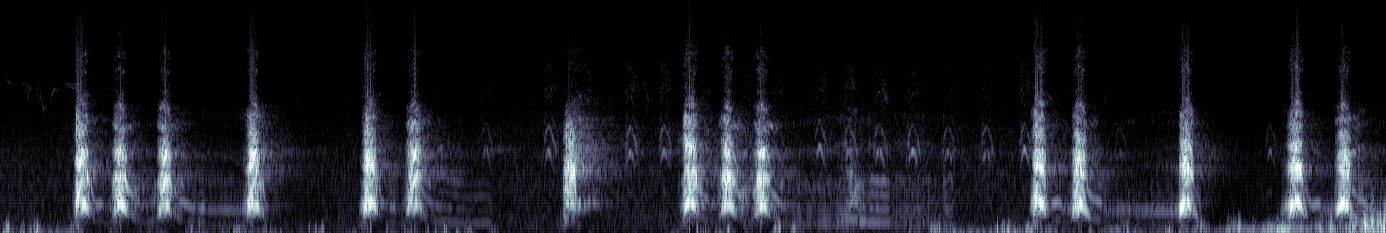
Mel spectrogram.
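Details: Rough Collie barks in sharp, resonant clusters of two or three with short quiet gaps, over a faint hum and low rumbling, barking at a groundhog on a fence.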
